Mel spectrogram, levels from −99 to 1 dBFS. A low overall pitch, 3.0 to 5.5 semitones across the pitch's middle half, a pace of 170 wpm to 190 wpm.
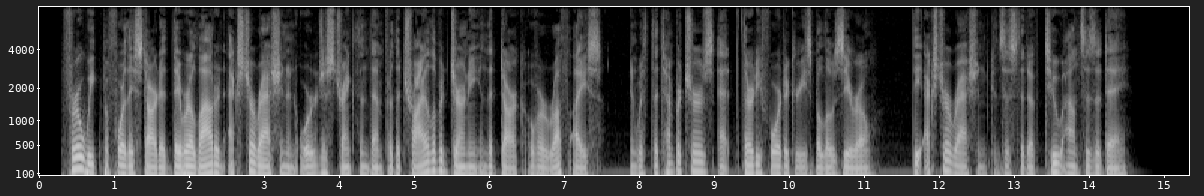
No: very low, 95 Hz; narrow, 2.6 semitones; average, 180 wpm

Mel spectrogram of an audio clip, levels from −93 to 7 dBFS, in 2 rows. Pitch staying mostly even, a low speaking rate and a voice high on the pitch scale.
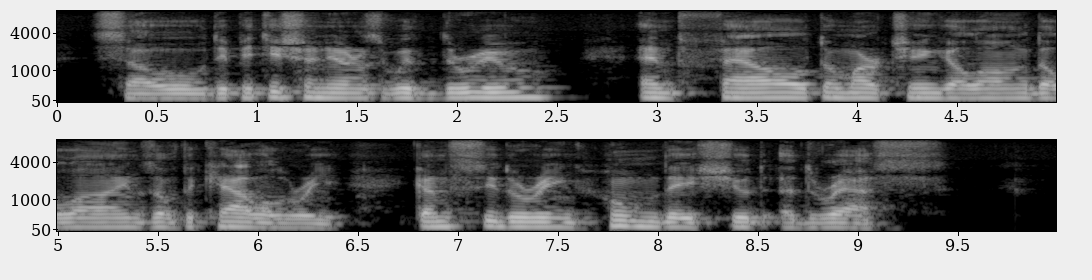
No: narrow, 1.4 semitones; slow, 115 wpm; low, 115 Hz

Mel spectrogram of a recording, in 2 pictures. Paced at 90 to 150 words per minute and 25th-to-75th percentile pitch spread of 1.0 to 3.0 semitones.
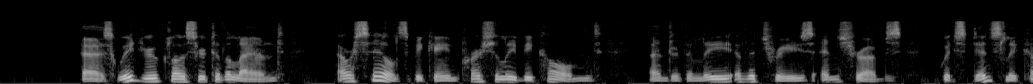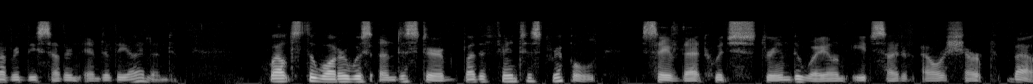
No: average, 145 wpm; average, 5.2 semitones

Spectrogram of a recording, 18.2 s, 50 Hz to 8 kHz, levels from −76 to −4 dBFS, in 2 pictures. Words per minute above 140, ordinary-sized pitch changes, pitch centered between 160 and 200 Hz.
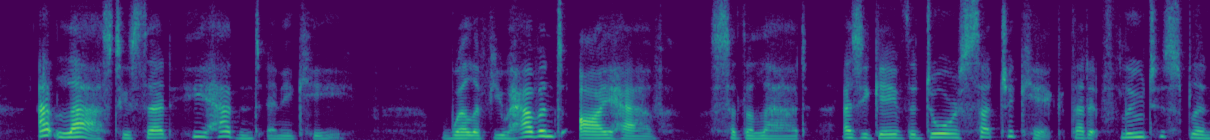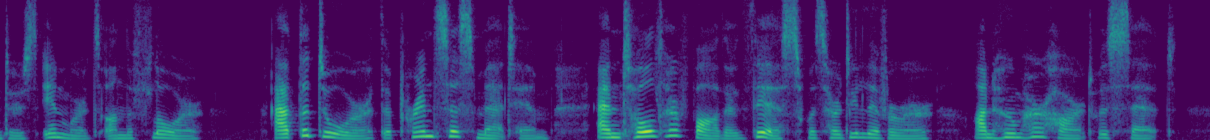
No: average, 180 wpm; wide, 5.7 semitones; high, 190 Hz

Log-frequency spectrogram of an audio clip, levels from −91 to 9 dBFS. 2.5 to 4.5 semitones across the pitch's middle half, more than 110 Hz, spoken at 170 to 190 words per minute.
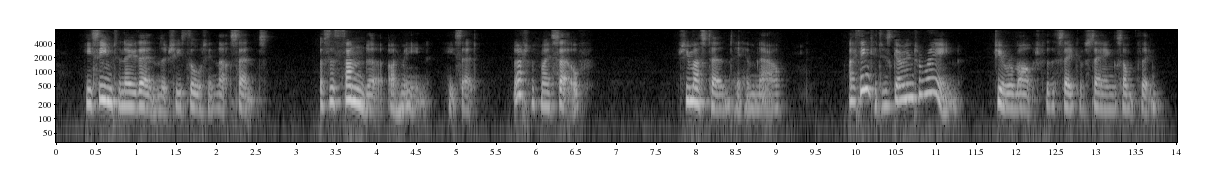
No: average, 5.1 semitones; high, 190 Hz; average, 175 wpm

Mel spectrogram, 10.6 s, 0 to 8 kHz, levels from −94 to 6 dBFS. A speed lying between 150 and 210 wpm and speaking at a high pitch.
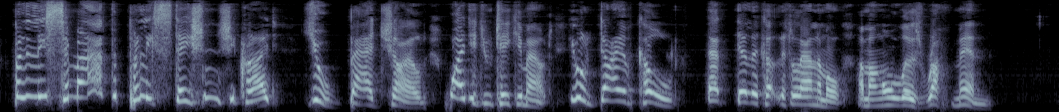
Yes: average, 175 wpm; very high, 300 Hz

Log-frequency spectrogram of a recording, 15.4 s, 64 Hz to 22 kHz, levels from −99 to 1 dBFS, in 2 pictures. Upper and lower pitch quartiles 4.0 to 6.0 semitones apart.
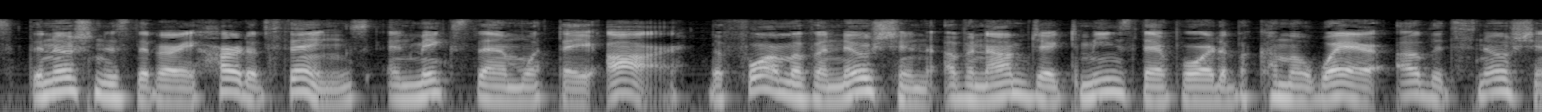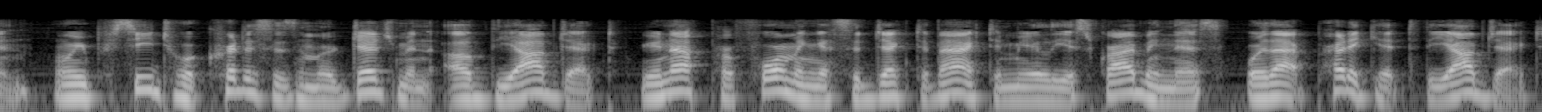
Yes: average, 4.9 semitones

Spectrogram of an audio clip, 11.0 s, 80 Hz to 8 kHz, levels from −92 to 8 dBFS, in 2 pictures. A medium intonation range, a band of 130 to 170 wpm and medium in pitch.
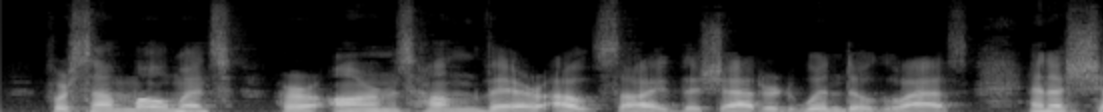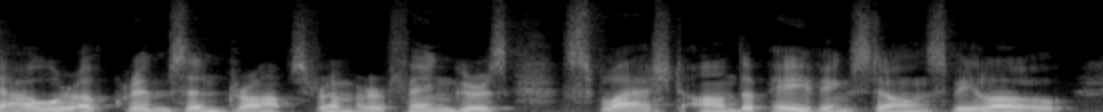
No: average, 4.6 semitones; average, 145 wpm; low, 115 Hz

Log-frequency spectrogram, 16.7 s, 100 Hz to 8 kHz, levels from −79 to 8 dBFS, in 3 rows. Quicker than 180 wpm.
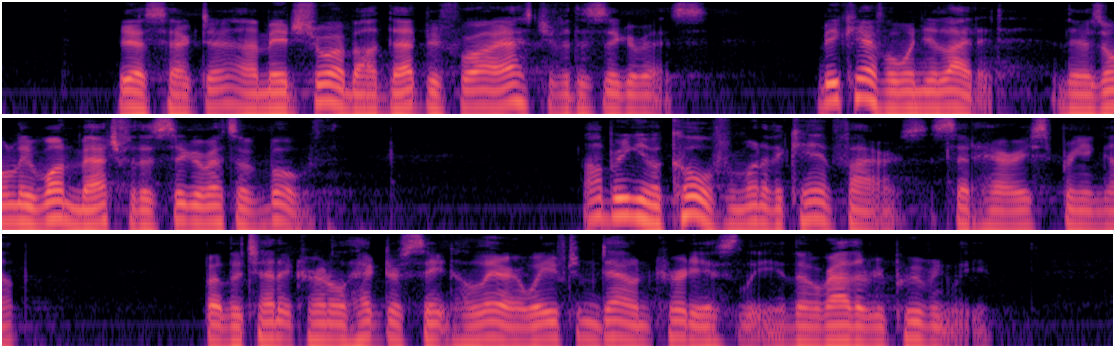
Yes: fast, 205 wpm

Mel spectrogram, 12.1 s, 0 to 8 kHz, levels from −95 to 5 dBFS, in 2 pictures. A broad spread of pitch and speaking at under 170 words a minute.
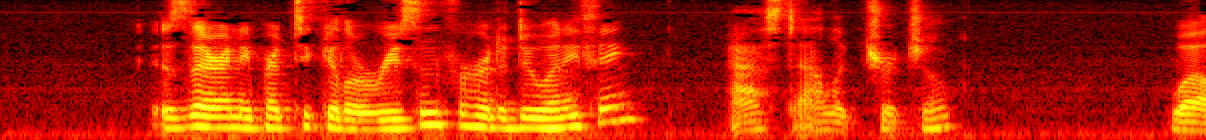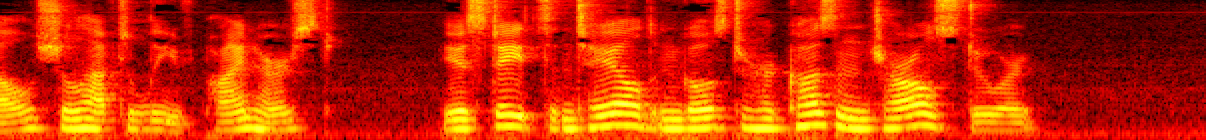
No: average, 3.3 semitones; average, 145 wpm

